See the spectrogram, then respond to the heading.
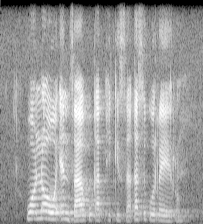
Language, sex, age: Tsonga, female, 20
